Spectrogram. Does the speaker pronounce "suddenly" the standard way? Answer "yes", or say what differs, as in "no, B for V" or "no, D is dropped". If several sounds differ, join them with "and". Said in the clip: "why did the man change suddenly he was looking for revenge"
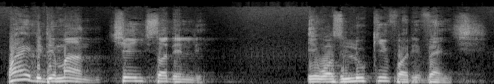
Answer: yes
